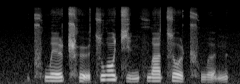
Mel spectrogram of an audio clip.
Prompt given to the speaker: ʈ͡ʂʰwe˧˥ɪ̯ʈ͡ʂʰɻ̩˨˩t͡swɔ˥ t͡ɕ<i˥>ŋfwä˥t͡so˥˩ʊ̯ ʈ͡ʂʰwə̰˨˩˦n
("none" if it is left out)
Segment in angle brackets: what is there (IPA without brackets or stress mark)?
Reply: i˧˥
